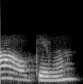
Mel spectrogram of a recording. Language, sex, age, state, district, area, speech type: Tamil, female, 18-30, Tamil Nadu, Kanchipuram, urban, conversation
